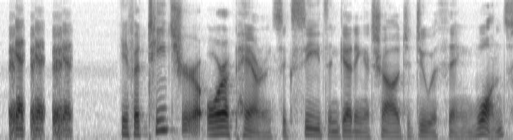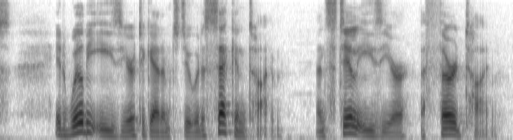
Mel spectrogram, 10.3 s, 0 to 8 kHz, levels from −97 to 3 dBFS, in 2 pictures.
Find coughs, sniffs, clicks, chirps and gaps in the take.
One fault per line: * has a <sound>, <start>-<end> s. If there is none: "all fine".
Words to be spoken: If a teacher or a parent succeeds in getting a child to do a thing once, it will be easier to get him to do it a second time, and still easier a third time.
* has a laugh, 0.1-0.7 s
